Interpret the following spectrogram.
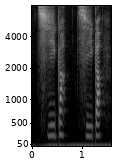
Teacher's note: when 지 sound comes at the beginning of the word, then it sounds like CH. It sounds closer to CH.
